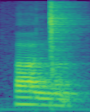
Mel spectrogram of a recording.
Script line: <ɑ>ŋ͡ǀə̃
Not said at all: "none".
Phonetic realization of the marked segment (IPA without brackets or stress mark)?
a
